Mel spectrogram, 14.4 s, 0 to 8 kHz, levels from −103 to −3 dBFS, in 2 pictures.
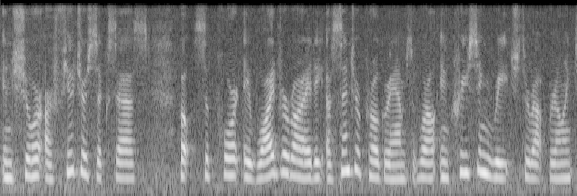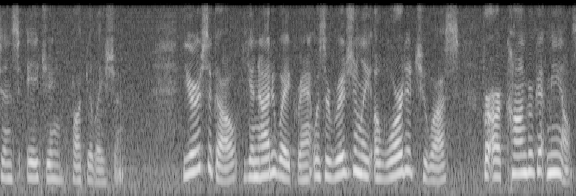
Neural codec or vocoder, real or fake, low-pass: vocoder, 22.05 kHz, 80 mel bands, WaveNeXt; fake; 7.2 kHz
